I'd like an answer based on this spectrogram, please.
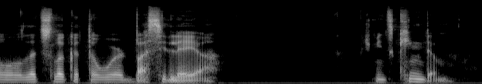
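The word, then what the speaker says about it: βασιλεία: So let's look at the word Basileia, which means kingdom. Basileia. So in this case, the syllable breaks up here, and now we encounter these three vowels here.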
